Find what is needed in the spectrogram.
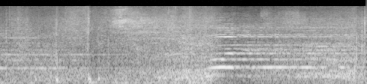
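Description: Voices echoing in a judo sports hall, with a steady pitched tone held twice: briefly at the start and again for about half a second near the end.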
